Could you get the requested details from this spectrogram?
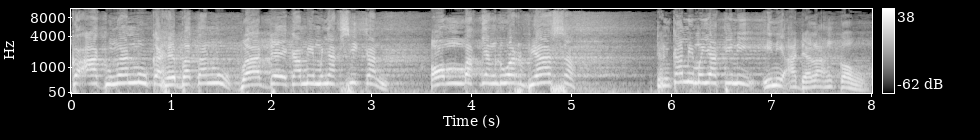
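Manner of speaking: high, fervent, slowed supplication; fervent prayer retold. The preacher retelling the saint's storm prayer, fervent and high. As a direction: pray with building awe.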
